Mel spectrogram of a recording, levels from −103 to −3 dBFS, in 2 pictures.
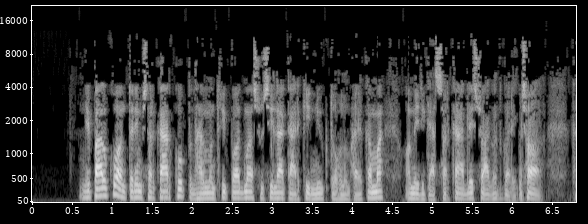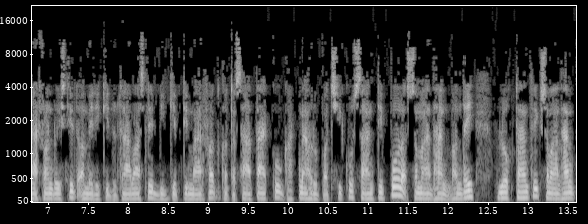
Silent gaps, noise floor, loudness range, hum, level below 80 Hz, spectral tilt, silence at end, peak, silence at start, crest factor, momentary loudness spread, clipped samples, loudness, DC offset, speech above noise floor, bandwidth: none; -69 dBFS; 4 LU; none; -54 dBFS; -4.5 dB/octave; 0 s; -6 dBFS; 0.6 s; 20 dB; 7 LU; under 0.1%; -26 LUFS; under 0.1%; 44 dB; 13.5 kHz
